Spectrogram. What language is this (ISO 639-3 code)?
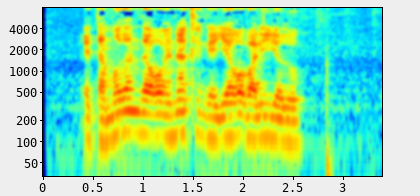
eus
